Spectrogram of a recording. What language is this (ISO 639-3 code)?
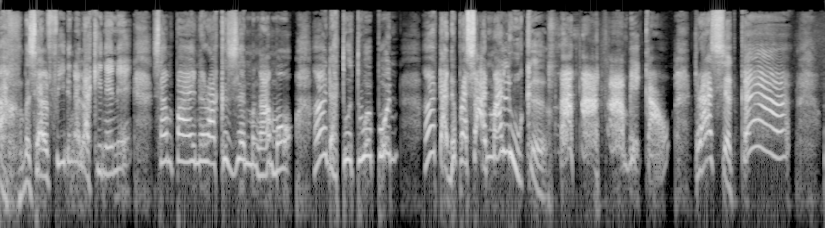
msa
